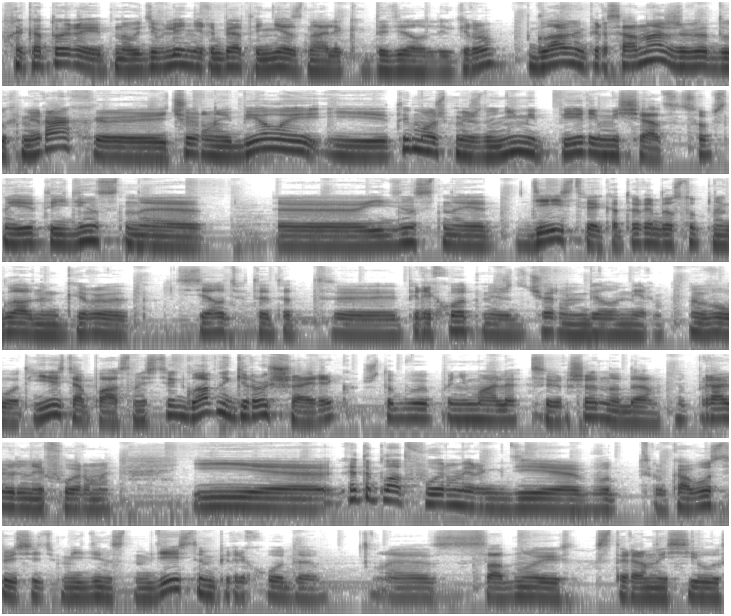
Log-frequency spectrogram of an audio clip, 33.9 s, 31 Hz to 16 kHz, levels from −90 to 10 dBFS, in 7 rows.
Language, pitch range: Russian, 110-140 Hz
